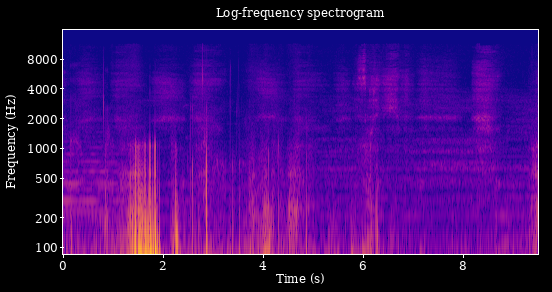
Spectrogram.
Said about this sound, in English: One interesting thing is, like, even in the movies, when Darth Vader's talking, you can hear his breathing still while he's talking. So I think the machine breathes for him. It makes that sound,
